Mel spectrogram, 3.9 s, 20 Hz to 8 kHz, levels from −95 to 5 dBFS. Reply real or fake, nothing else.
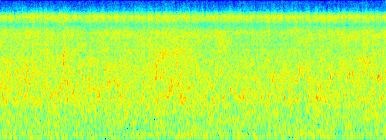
fake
